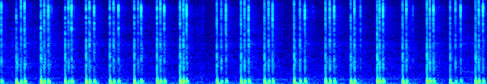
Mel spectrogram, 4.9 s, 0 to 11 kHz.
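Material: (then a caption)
Plastic. A small, hollow white plastic jar with a red label and a screw lid is tapped and scratched with the fingertips close to the microphone. About 19 quick, separate taps give a dull, low thump with a bright, crisp click on top, each fading almost at once.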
